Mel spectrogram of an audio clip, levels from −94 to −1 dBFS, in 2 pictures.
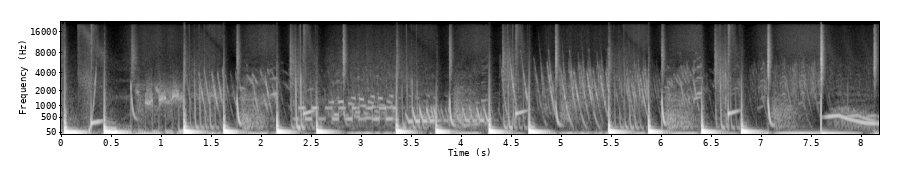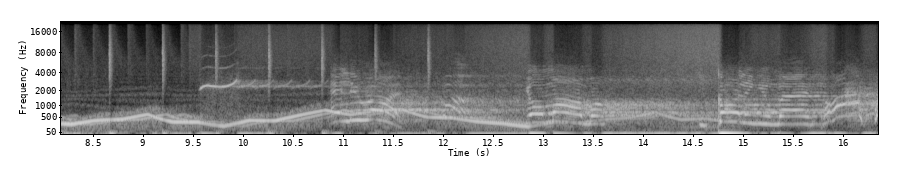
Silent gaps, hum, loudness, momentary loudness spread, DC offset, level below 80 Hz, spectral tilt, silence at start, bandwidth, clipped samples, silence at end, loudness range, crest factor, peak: none; none; -18 LUFS; 13 LU; under 0.1%; -16 dBFS; -6 dB/octave; 0 s; 19.5 kHz; 0.9%; 0 s; 10 LU; 14 dB; 0 dBFS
